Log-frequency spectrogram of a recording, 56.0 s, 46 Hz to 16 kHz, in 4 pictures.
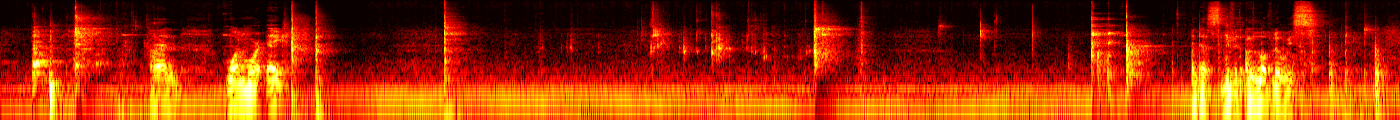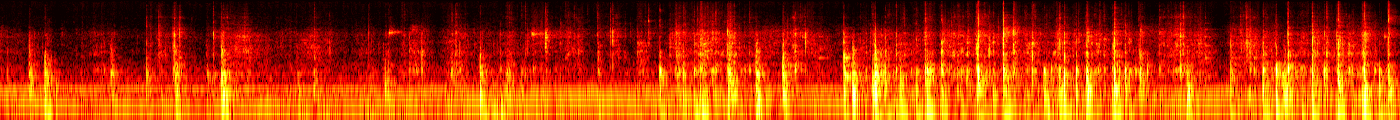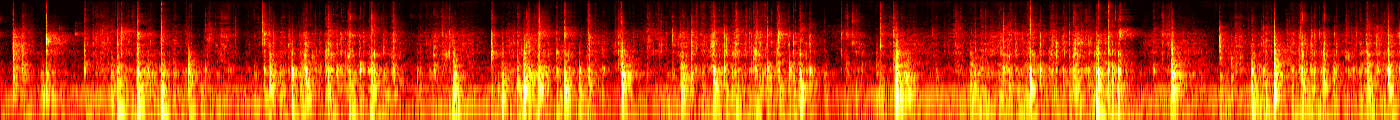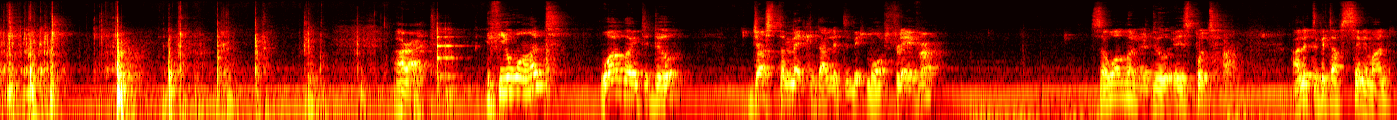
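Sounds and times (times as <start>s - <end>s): wooden spoon beating batter in bowl: 11.2s - 46.0s.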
